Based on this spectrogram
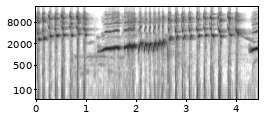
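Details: White-rumped shama, Borneo type, singing to stir up other shamas. Evenly spaced rapid chips, then a long fluty whistle and a quick run of rising slurred notes, followed by more steady chipping.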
